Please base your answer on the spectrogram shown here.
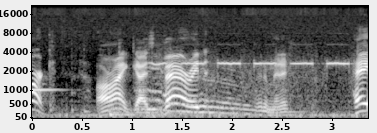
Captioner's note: beeping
